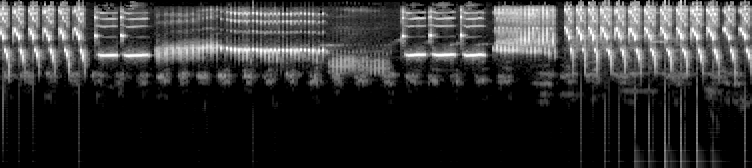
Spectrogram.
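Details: Lure song of a prolific canary for training others: chirp series, short pure whistles, a long buzzy trill, a lower rattle and then fast repeated downward-sweeping notes.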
